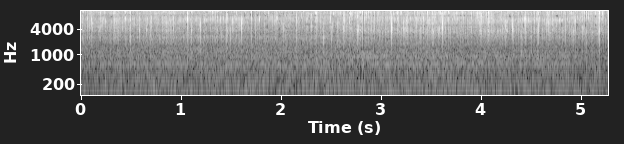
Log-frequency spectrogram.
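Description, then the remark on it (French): A grilled cheese sandwich, first pressed down to form a crust, cooks gently in a pan. It sizzles steadily, a continuous hiss with small sharp crackles and pops scattered throughout, holding a constant moderate level with no voices. “Ça crépite ? Oui, ça crépite.”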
